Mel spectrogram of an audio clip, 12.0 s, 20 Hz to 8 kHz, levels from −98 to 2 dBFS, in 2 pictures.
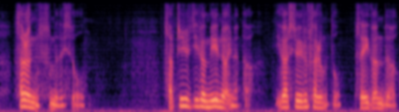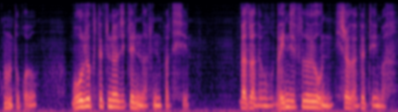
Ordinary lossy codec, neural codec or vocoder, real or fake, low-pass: none; autoencoder, 22.05 kHz, a latent of 192 numbers a frame, VITS, trained on many speakers; fake; 7.2 kHz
